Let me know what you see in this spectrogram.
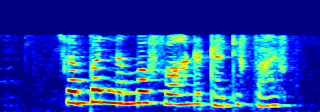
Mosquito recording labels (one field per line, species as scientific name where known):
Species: no mosquito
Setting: cup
